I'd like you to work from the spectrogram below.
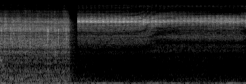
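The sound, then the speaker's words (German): A dense, high-pitched trill of crickets buzzes steadily without pause, cutting out for a split second and then resuming as a thinner, sustained chirring. No one speaks. “Die denken, Grille.”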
